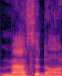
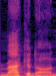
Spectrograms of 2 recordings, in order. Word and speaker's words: Macedon: And as we will see in the next century, in the 4th century, we have Philip of Macedon, or Macedon, depending on how you want to pronounce it, who's able to use that vulnerable.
